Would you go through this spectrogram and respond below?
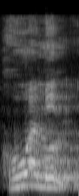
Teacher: نون ساکن کے بعد عین ہے حروف حلقے میں سے تو نون میں اظہار ہوگا، نون کو ظاہر کر کے جلد پڑھیں گے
